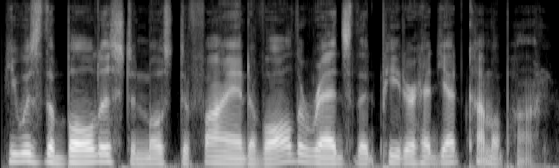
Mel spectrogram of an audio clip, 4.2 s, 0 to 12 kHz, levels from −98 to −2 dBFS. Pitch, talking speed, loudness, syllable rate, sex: 115 Hz, 245 wpm, -19 LUFS, 5.3 syllables/s, male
